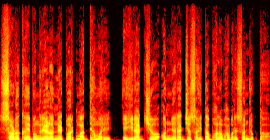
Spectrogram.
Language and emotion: Odia, neutral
